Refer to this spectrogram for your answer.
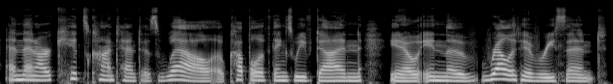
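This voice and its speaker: Earnest woman guest; low-set, resonant voice with some fry; warm enthusiasm, casual fillers. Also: a little slow, dry recording, studio quality. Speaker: interview guest. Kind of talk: conversational interview answers.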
